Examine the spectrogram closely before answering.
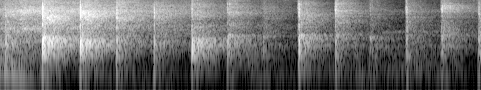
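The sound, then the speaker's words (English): Hand clapping from players at a tabletop role-playing game session: a short run of sharp, distinct claps at a fairly regular pace, each one crisp and separate rather than blending into a roar. “They all clap.”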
